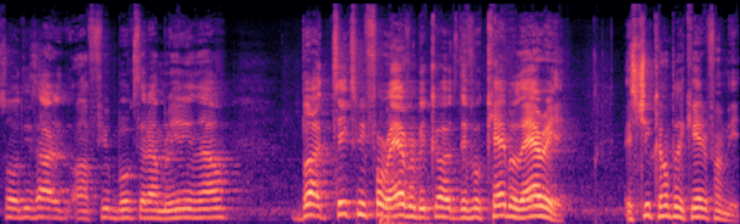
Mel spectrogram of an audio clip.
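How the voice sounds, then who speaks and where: Amid audible room echo, a speaker with a Brazilian Portuguese accent moves at a fairly quick pace with ordinary pitch variation. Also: man, fairly high pitch for a man. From Northeast Brazil (Fortaleza). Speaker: jiu-jitsu school owner and instructor. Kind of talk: casual interview chat. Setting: live-streamed online call.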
